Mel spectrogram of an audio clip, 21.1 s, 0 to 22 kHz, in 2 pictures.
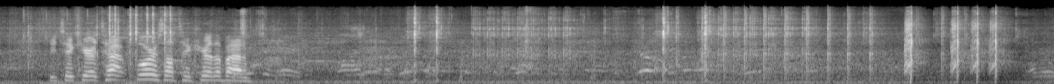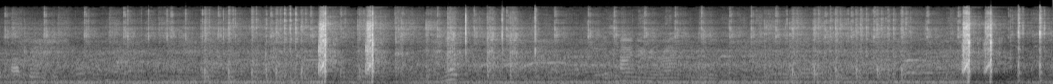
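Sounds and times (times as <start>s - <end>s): airsoft gun shots: 9.0s - 10.2s, 13.7s - 14.6s, 20.2s - 21.0s.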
